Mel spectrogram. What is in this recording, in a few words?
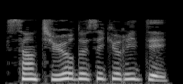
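"ceinture de securite", French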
